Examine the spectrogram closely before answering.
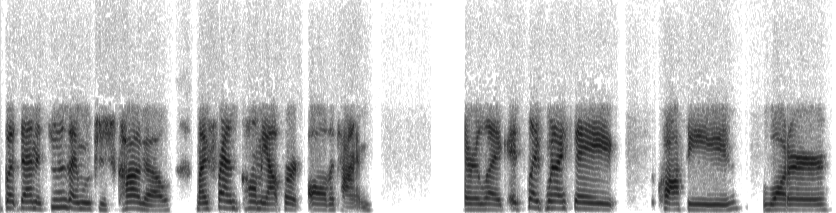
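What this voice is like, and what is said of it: Slight South Jersey accent. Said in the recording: “South Jersey accent ... you both have a little bit more of a Jersey accent than even I have”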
